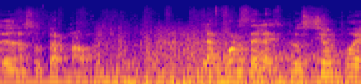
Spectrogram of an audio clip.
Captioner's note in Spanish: Explosión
